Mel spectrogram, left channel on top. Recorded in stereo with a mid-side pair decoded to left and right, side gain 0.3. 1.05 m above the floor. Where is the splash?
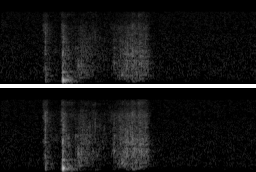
60° right, 0.6 m.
